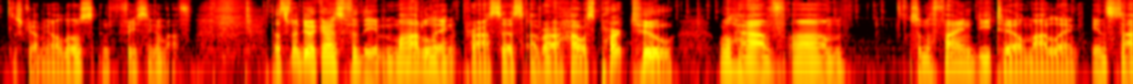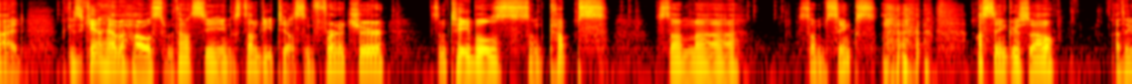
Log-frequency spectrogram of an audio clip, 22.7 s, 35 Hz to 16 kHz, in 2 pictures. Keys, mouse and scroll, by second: 0.7 f, 2.3 f, 3.7 f, 5.1 f, 5.4-8.3 middle drag, 8.6 right click, 9.2-10.9 drag, 9.2 f, 10.9 f, 11.2 middle click, 13.2 f, 14.7 f, 16.9 f, 19.2 f, 20.0 ctrl+z, 22.3 f.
